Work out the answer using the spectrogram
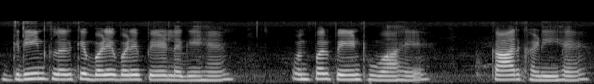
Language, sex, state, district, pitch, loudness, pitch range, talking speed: Hindi, female, Uttar Pradesh, Lucknow, 225 Hz, -17 LUFS, 205-240 Hz, 160 wpm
